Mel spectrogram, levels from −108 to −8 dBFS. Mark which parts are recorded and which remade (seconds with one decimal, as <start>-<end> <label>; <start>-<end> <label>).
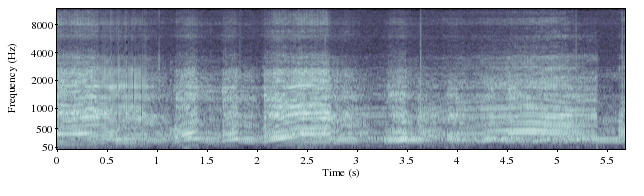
0.0-0.4 recorded; 0.4-0.9 remade; 0.9-5.7 recorded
